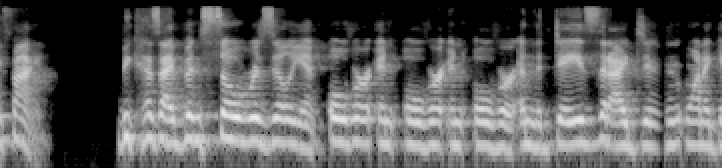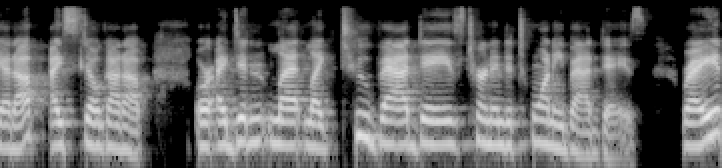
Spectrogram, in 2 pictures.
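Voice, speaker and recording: A woman with an Upper Midwest accent talks at a moderate pace in an animated, bright, sharp tone. The background is quiet. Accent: Upper Midwest American. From US Midwest, Minnesota. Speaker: network marketing leader. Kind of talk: motivational talk.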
